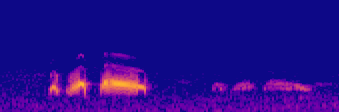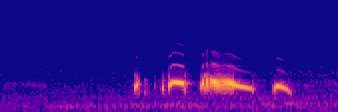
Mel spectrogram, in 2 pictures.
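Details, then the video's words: Spotted dove kept as a decoy, cooing to lure wild doves. Two phrases, each made of short clipped notes, a long rolling coo that slides downward and a falling final note, with faint low murmurs between them. "Tiếng Chim Cu Mồi gáy Mồi Gáy Gọi/ Bổi Nghe Siêng Gáy Và Nhanh Nổi"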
